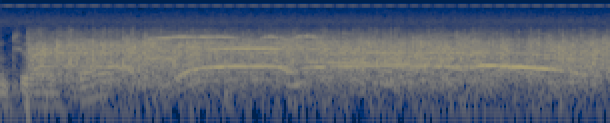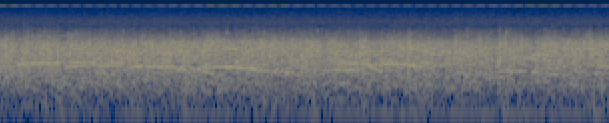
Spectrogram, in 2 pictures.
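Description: A big band plays music.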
